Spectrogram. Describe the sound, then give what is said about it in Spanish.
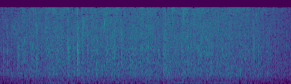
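Steady rain falling, a dense, even hiss of countless drops with no breaks. It holds fairly loud throughout, and no voices are heard. “ese es el ruido de la lluvia”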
